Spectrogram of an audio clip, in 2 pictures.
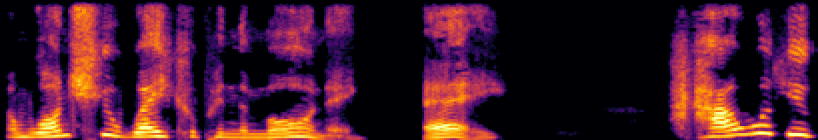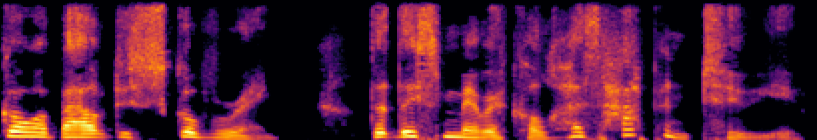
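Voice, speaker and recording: A woman narrates a scripted podcast in deliberate, measured phrases. Her mid-range voice rises and falls expressively, recorded dry with no noticeable room sound. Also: medium pitch, sing-song, husky, no room sound. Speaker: hypnotherapist and podcast co-host.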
